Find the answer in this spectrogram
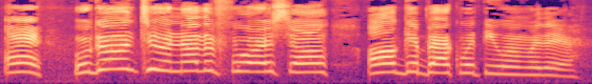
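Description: A woman's voice: very high-pitched, normal speed. A young girl narrating a casual vlog while walking through rainy woods, filming on her phone. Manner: excited, chatty. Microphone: handheld phone.

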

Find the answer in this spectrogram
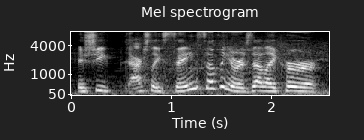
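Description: A man's voice: high-pitched, big pitch swings, fast, pushed and bright, a little hiss or hum. A man giving casual let's play commentary as a gaming video host, rambling and thinking aloud.

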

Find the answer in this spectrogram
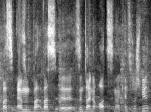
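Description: Teasing man joking over loud music. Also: high-pitched, fairly even intonation, moderate pace. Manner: teasing, playful, hype-man banter. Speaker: vlog host with handheld mic. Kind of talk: casual joking gym commentary. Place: large indoor gym with crowd. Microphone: handheld microphone.

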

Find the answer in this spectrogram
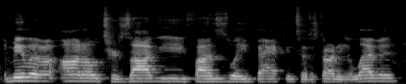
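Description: Guy hosting a sports podcast on video call, regular mid pitch, casual chat. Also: flat delivery, normal speed, fairly bright tone. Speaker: podcast host. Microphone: webcam video call.

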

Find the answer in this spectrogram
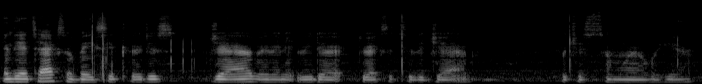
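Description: A man giving a casual, halting, offhand walkthrough of his project, recorded indoors on a handheld camera. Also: mid-range voice, little pitch movement. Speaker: amateur game developer. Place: indoors at a computer. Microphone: handheld camera pointed at monitor. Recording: noisy amateur room recording.

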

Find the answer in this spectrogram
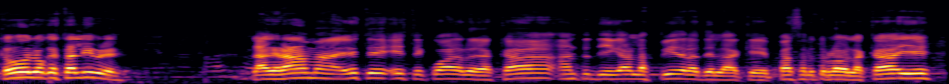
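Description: A man's voice: high-pitched, moderate pace. A Salvadoran man hosting an outdoor group game from behind the camera, casually calling out instructions and explaining the rules. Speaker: host filming and refereeing a group game. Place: outdoors under an open-sided park gazebo. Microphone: handheld camera, speaker behind it. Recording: outdoor group chatter around the voice.

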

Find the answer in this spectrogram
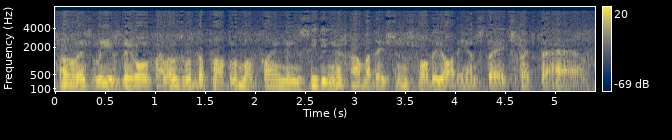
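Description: A man's voice: on the low side, big pitch swings, fairly quick, a little mellow, muffled recording. An American man announcing a 1930s radio show with a polished, friendly scripted delivery. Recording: band-limited 1930s radio recording, faint noise.

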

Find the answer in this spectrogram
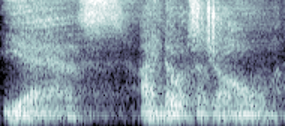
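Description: A man playing a grave, commanding ghost of Christmas future in a radio drama read on stage, speaking slowly and solemnly in a breathy voice. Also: warm tone. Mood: ominous, solemn. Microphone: handheld-type stage mic on stand, close. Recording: echoey theatre stage.

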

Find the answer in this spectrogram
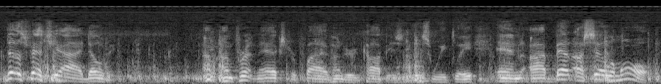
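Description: High, excitable old frontier newspaperman. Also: normal speed. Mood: gleeful. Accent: American. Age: older. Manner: excitable, stammering, folksy. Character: eager, boastful frontier newspaperman, gleefully morbid. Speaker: radio actor. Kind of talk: old-time radio drama re-creation, read from script. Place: convention meeting room, indoors. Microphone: stand microphone on stage. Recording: very noisy amateur live-stage video.

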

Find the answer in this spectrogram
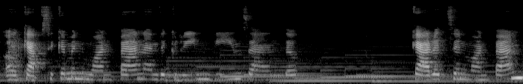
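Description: A young woman with a fairly high voice walks through home meal prep step by step, calm and plain. She talks as a voice-over, and clear background music plays under her. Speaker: cooking vlogger. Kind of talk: instructional cooking voice-over. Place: home kitchen, indoors.

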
